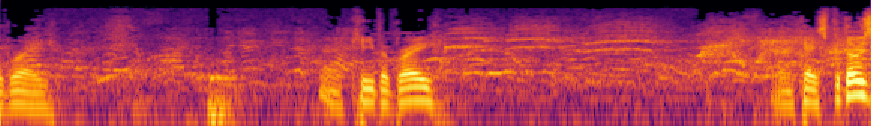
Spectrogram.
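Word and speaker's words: Caoimhe: It is pronounced Kiva. It's a good old-fashioned Irish name.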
